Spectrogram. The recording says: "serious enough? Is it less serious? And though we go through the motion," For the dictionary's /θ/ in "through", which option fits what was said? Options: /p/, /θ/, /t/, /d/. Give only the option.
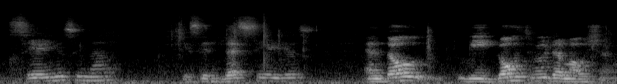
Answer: /θ/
